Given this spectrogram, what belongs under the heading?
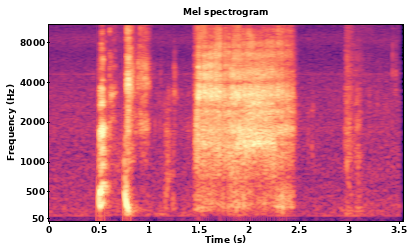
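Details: A sneeze during a heavy cold: two sharp inward catches, then a long, forceful sneeze burst and a faint sniff, with thick nasal congestion.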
